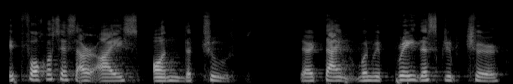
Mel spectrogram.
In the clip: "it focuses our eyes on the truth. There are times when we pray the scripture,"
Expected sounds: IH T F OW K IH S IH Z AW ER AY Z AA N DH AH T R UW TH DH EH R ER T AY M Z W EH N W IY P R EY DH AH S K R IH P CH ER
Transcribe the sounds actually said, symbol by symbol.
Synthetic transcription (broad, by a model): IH T F OW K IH S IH S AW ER AY S AA N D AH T R UW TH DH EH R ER T AY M W EH N W IY P R EY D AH S K R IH P CH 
